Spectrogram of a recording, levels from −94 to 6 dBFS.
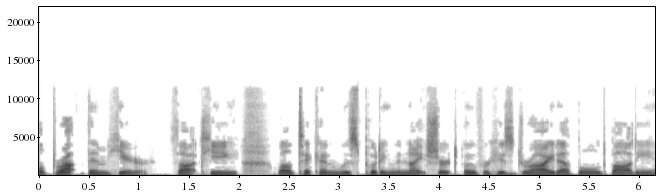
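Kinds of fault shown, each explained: Block size mismatch (truncated): One stage writes longer blocks than the next reads, so each block's tail is dropped. The speech carries a 43.1 Hz buzz, which fits 1024-sample blocks. It runs at 1.0 times normal speed, so very little is lost per block.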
